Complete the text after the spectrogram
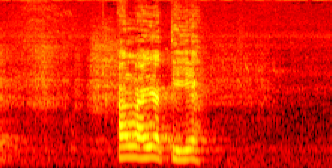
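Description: A middle-aged man asks a short question.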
